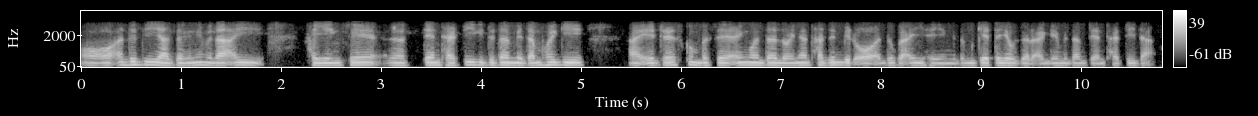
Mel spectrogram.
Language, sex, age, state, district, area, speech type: Manipuri, male, 30-45, Manipur, Chandel, rural, conversation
